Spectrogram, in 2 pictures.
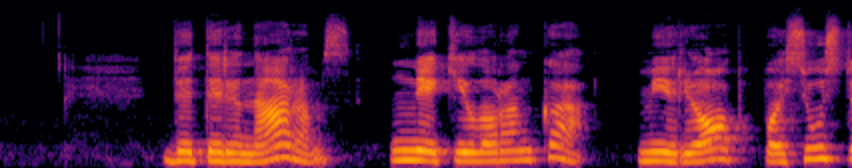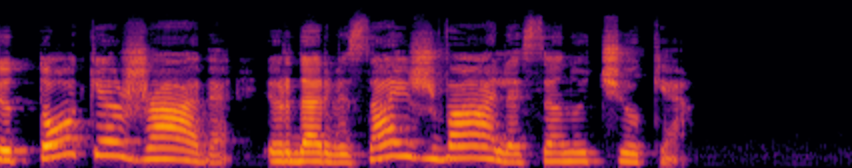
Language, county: Lithuanian, Vilnius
